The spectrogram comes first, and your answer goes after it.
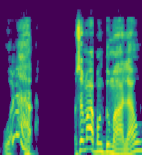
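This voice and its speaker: A man's voice: high-pitched, huge pitch swings, normal speed, gravelly, a bit bright, slightly rough, no room sound, clean studio sound, full character voice. A man playing a lazy, playful young Filipino student who wheedles and pleads, in radio drama dialogue with a Filipino accent. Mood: casual. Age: young adult.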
